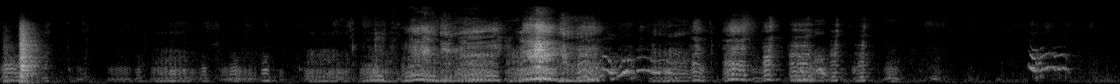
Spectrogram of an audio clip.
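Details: Alaskan Malamute pups growling and grumbling together, continuous low rough vocal sounds rising in intensity around the middle, with a brief higher yelp near the end.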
